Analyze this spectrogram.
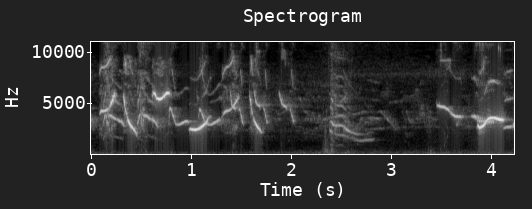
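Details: Lure sound of the Oriental magpie-robin for calling in wild birds: quick run of twisting whistled notes and chatter, a pause, then a final rising-falling whistle.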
